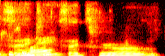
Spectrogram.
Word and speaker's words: Jamar: Yeah, I think my mother did that on purpose to kind of accentuate the R at the very end. And so for those of y'all who from Chicago know that there's no R in our language. And so to say my name in Chicagoan is just Jamar. And so the R is not ever pronounced.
